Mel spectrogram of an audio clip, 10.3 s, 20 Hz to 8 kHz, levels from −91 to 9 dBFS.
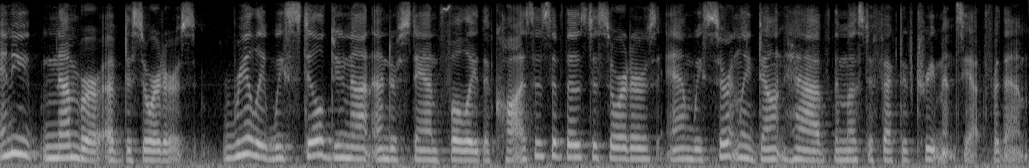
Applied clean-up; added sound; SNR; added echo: none; none; none; none.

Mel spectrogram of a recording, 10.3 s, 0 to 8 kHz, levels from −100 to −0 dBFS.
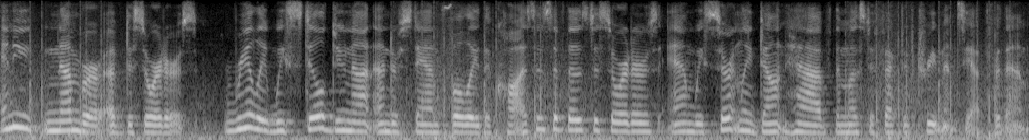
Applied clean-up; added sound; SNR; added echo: none; Fireworks; 15 dB; none.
